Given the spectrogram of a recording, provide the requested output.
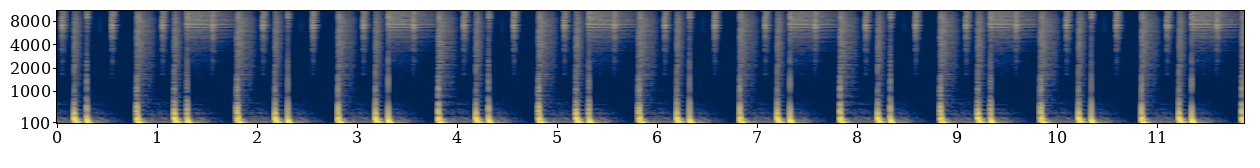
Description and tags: vdj italo beat
Italo Beat mixed by Troy on Virtual DJ
beat, drum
